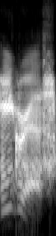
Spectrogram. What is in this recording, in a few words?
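"Egress", English; JTAC; DCS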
